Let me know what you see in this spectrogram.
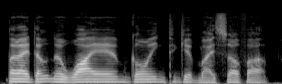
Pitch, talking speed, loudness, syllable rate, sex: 110 Hz, 255 wpm, -19 LUFS, 5.0 syllables/s, male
